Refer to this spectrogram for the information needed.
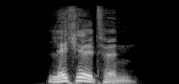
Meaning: inflection of lächeln: 1. first/third-person plural preterite 2. first/third-person plural subjunctive II
- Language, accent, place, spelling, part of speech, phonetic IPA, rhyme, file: German, Germany, Berlin, lächelten, verb, [ˈlɛçl̩tn̩], -ɛçl̩tn̩, De-lächelten.ogg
